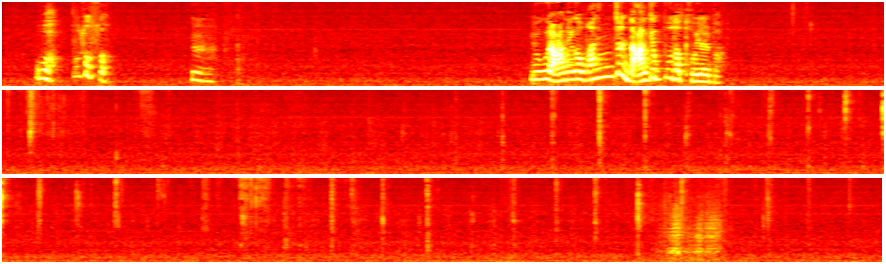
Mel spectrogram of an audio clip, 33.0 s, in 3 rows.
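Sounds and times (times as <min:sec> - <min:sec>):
chewing crisp pastry: 0:09.8 - 0:33.0.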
